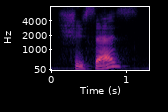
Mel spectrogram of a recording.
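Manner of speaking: usual speaking voice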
